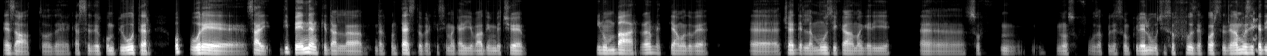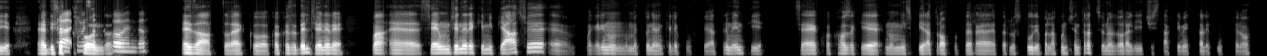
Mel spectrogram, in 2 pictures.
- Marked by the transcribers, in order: drawn out: "oppure"; unintelligible speech
- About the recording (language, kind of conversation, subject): Italian, podcast, Come usi la musica per aiutarti a concentrarti?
